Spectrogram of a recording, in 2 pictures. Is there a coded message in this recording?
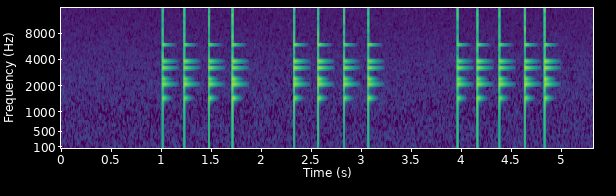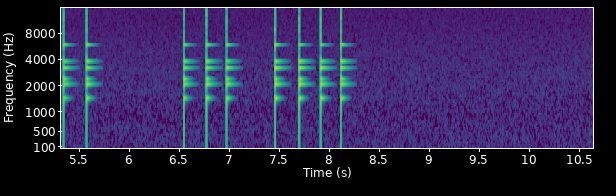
Yes: tap code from 1.0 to 8.3 s, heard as taps on glass, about 4 knocks a second. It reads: TWO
